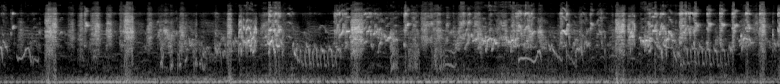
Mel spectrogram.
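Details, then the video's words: Budgerigars chattering continuously, high scratchy warbles mixed with short rising whistled notes and clicks, over a faint low steady hum. "Budgies birds sounds parakeet chirping sounds"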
